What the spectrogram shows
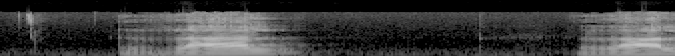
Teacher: اپنی زبان کا کونا آپ نے دانتوں کے بالکل کناروں پر لگانا ہے تو بالکل سافٹ اس کی آواز نکلتی ہے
